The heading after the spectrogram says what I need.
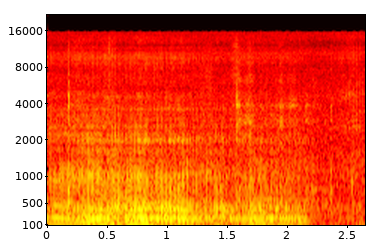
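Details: Low, rumbling, rattling snore during one long breath in a noisy room; snoring.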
